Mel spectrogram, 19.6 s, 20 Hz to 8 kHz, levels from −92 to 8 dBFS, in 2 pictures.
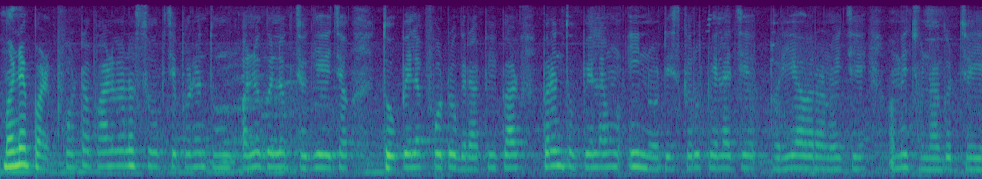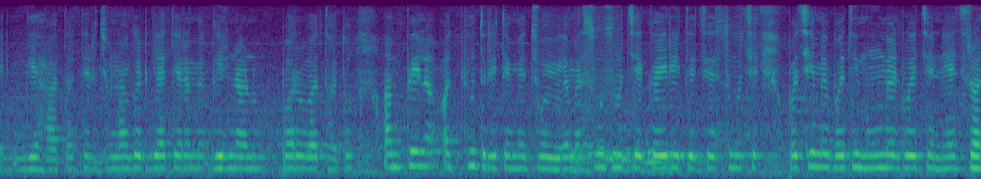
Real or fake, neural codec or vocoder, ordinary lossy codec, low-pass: real; none; MP3, 64 kbps; 7.2 kHz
